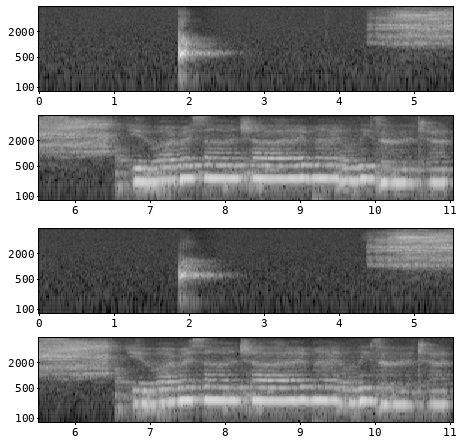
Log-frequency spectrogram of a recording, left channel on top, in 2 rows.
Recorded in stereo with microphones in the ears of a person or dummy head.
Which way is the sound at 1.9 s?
55° left (ahead or behind).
